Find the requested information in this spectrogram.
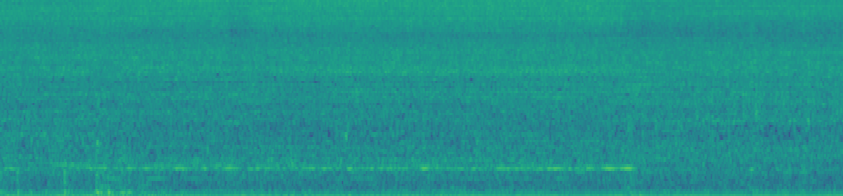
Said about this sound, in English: Now, okay, and I will be washing my hands.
